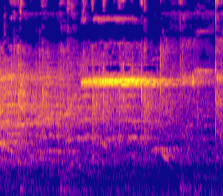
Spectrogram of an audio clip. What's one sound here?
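A referee's whistle blows once in an echoing gym.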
